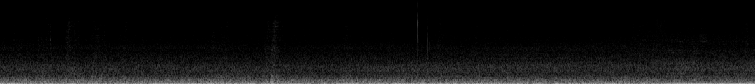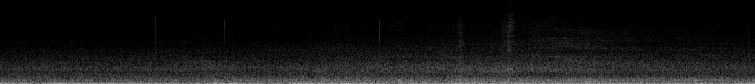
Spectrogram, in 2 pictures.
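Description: Steady low rumble of road and engine noise heard inside a car's cabin while driving on a freeway.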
